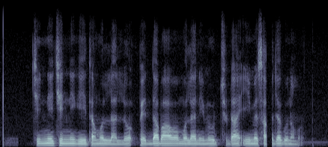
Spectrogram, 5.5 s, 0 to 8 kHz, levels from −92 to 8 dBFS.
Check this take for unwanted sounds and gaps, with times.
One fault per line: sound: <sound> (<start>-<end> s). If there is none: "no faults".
sound: dropout (4.4-4.5 s)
